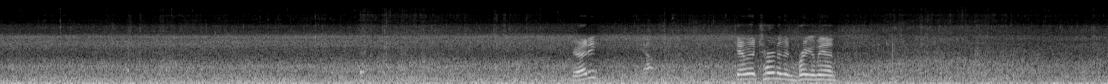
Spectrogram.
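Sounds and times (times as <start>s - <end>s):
turbulent white water rushing: 0.0s - 11.0s.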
